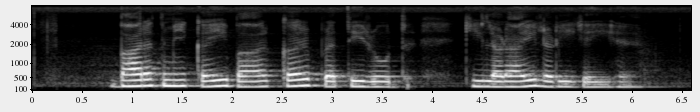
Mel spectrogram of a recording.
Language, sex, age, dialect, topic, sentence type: Hindi, female, 18-24, Hindustani Malvi Khadi Boli, banking, statement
